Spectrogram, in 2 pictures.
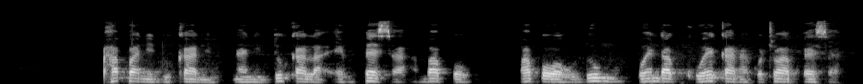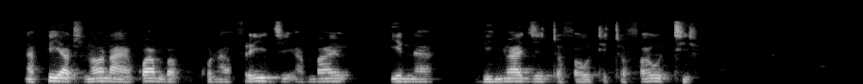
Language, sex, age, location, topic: Swahili, male, 25-35, Kisumu, finance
